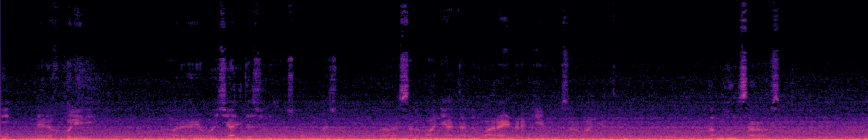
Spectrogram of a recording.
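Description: Steady low rumble of a car driving at motorway speed, heard from inside the cabin, with voices talking indistinctly on and off over it.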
